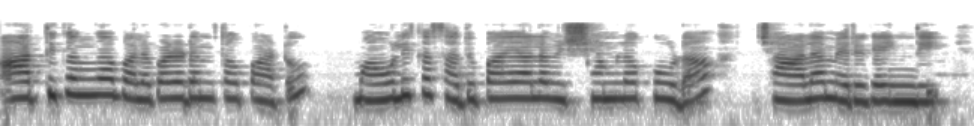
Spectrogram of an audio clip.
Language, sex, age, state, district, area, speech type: Telugu, female, 30-45, Telangana, Hyderabad, rural, spontaneous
